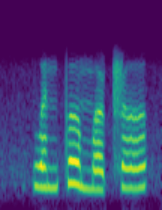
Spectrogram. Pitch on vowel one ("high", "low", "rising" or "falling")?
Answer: rising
